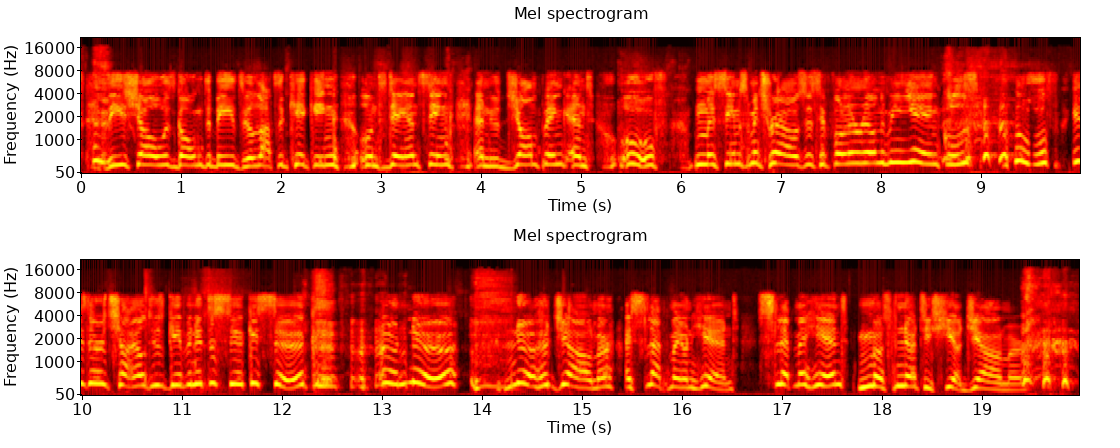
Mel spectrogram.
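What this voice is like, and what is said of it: Put-on Swedish accent. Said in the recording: “if Charles Ng was born a Swedish man ... I don't know how to do a Swedish accent”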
